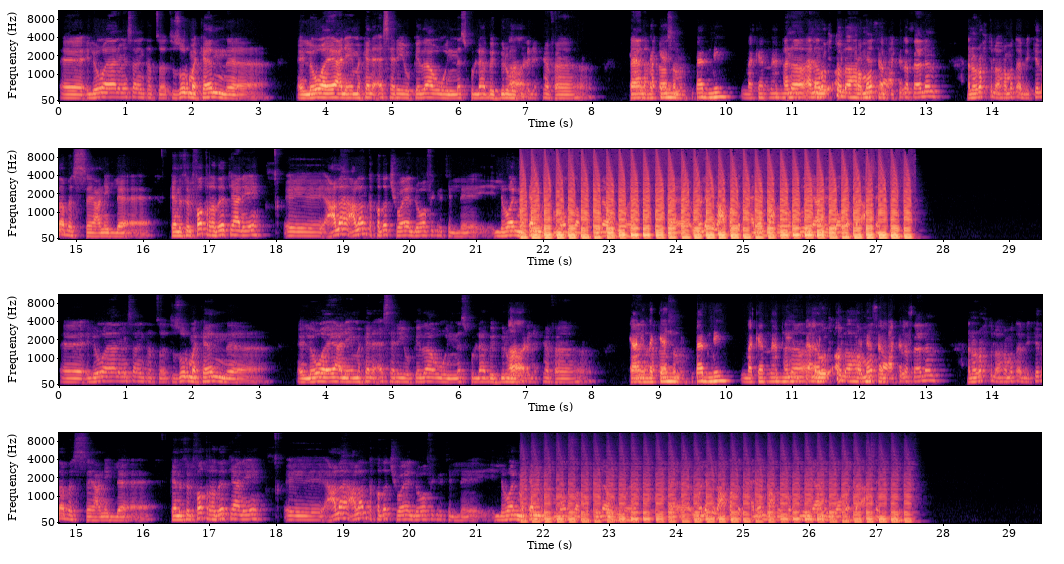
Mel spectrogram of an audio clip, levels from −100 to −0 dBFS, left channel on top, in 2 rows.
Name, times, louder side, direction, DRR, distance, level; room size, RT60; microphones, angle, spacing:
voice 1, 0.0-3.1 3.6-8.0 8.6-9.4 10.9-13.2 13.6-16.1 16.4-17.8 18.1-23.4 23.9-27.4, left 3 dB, 55° left, 0.7 m, -25 dB
voice 2, 6.7-7.1 8.6-12.7, right 3 dB, 80° right, 0.7 m, -25 dB
sound 1, 21.6-27.6, left 8 dB, 85° left, 0.3 m, -17 dB
9.3 x 3.3 x 6.5 m
head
